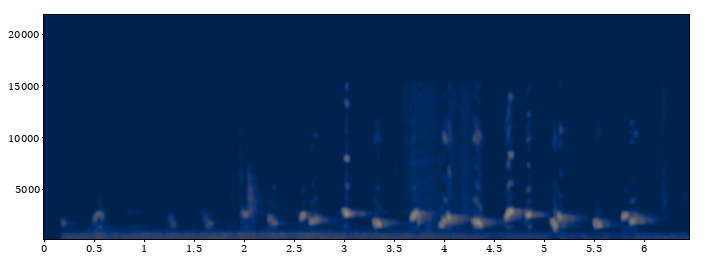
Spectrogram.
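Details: Streak-eared bulbul singing in the ropel style called ngombak banyu: after a quiet start, a fast run of short whistled notes that bend down and up, about three per second, with a steady low hum beneath.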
